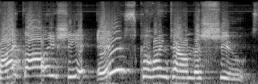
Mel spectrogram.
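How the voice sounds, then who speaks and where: Squeaky and extremely high-pitched, a woman puts on a character voice. She speaks at a fairly slow pace. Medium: read story. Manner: pompous, blustering.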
